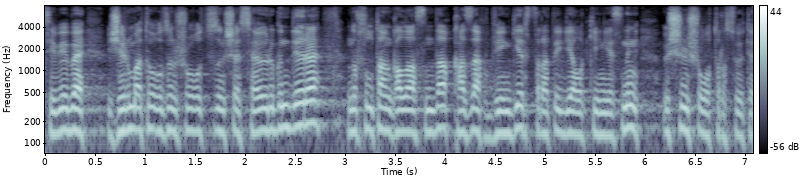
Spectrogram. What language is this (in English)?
Kazakh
